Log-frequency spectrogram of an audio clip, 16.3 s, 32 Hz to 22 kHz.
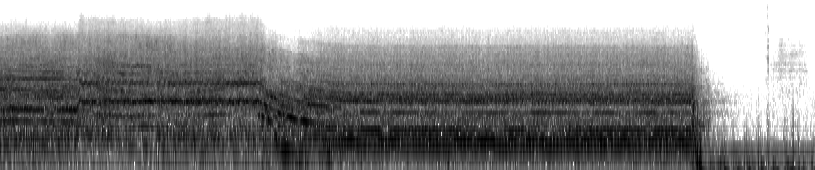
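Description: A 1996 Ferrari F310 Formula One car with a V10 engine in Assetto Corsa screams at high revs, drops through downshifts into a steady loud drone, then cuts off abruptly into near silence.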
